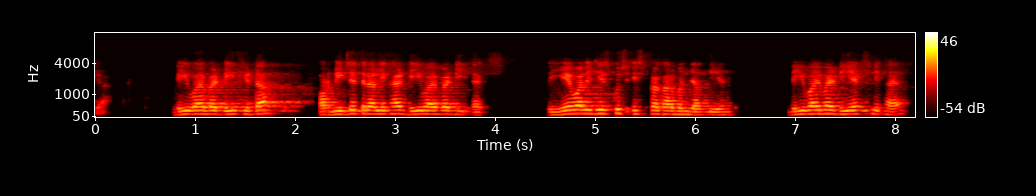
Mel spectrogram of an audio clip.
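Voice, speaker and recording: A math teacher's voice sits on the high side, with fairly even intonation and a moderate pace, as he lectures a class on calculus. He goes through the material step by step, often checking that students understand. The audio is dull and lo-fi, captured in an echoey room.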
